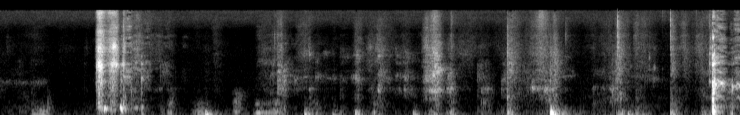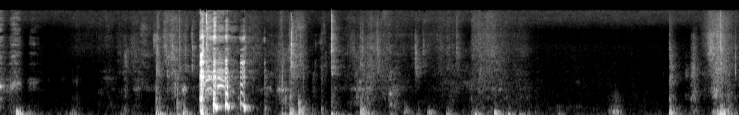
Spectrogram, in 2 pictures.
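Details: Playful tussle between Lily, a Bernese mountain dog aged three, and Sweety, a nine-month-old Cavalier King Charles Spaniel: irregular low grumbling growls, panting huffs and short whimpers, with two louder flurries of snarling around the middle.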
